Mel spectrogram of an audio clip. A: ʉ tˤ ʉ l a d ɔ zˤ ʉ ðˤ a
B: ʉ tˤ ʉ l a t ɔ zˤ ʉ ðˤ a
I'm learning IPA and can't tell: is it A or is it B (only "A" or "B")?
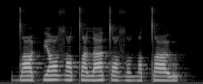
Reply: B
